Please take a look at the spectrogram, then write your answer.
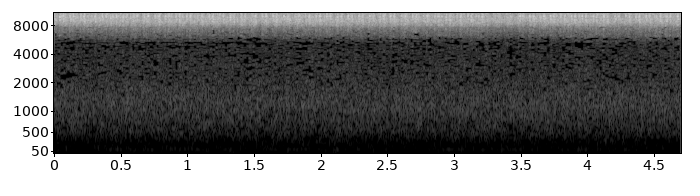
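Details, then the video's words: A dense chorus of crickets, males stridulating with their wings, gives an even, piercing high trill, lightly pulsing and otherwise unvaried, with no other sounds. "Most relaxing cricket sound"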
